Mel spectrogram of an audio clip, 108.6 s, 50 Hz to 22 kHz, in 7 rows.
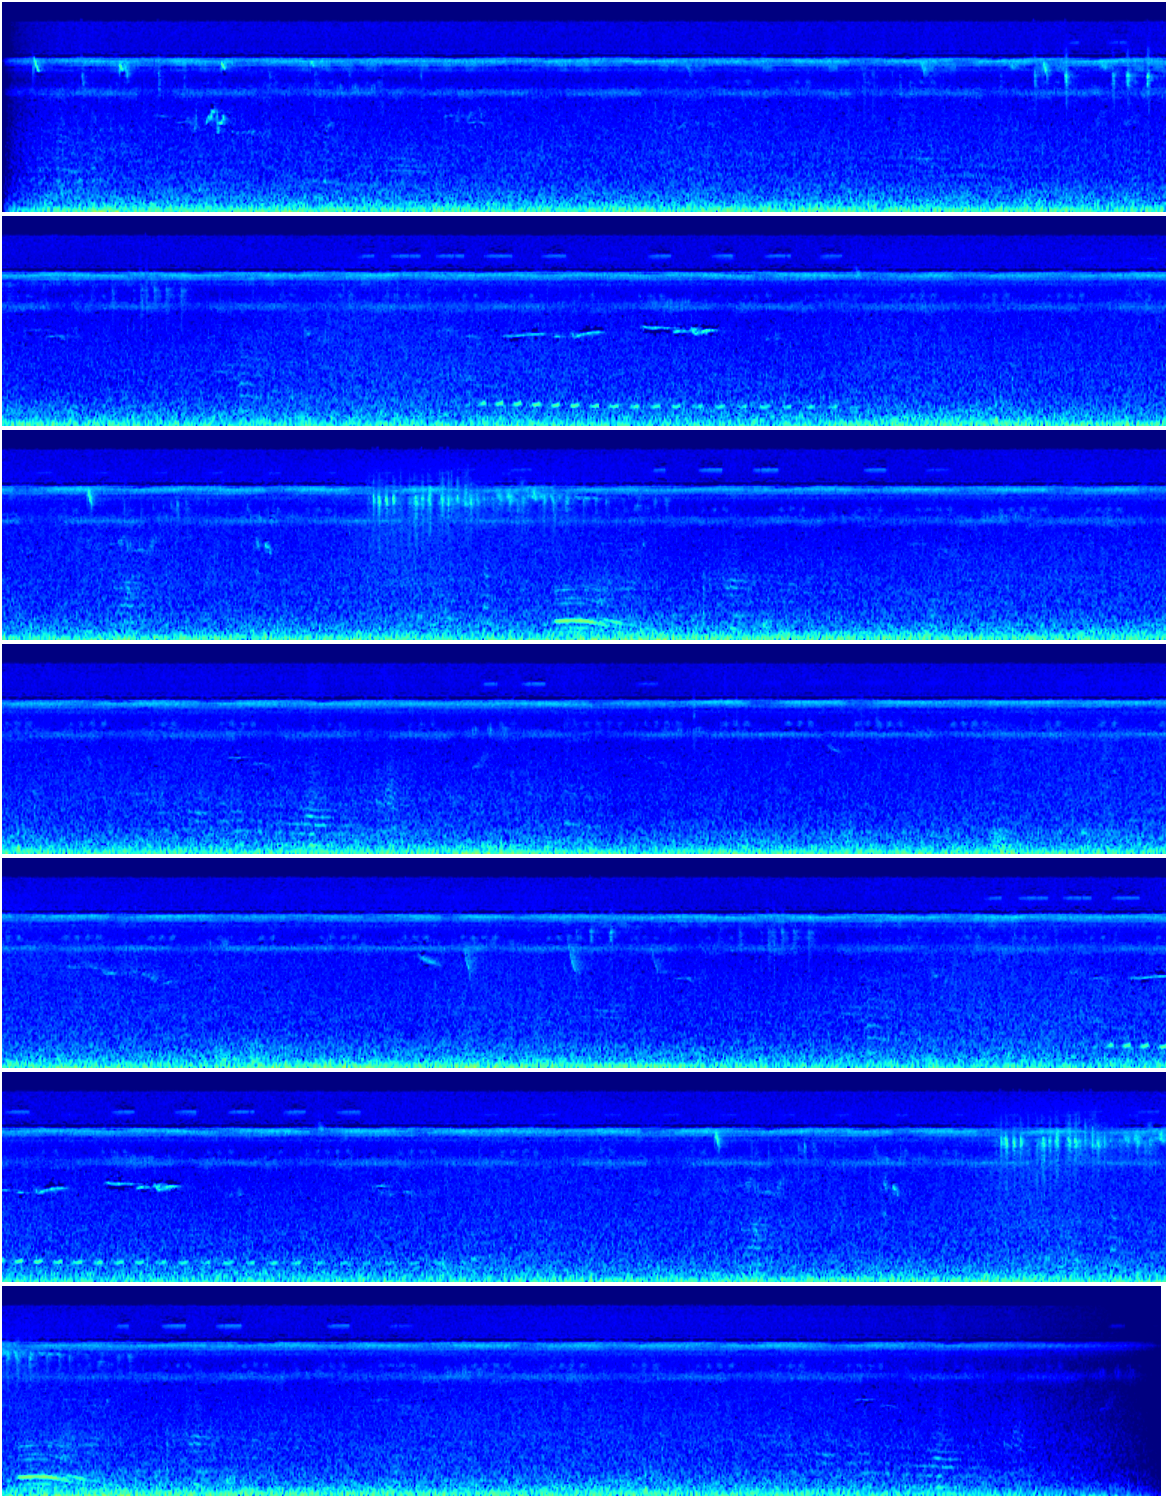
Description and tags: Doi bo ambi 02 wind up mountain
Up a mountain, Doi Bo, near Chiang Ra. Wind, Bees, and crickets. Sunny day with a breeze. Nice Ambiance. North-Thailand.
Recorder with the Sony PCM D100, Built-in Mics.
Daytime, Recording, Crickets, Field, Wind, Mountain, South-East-Asia, Thailand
